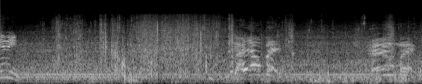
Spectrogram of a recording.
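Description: Water sloshes against the side of a boat.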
